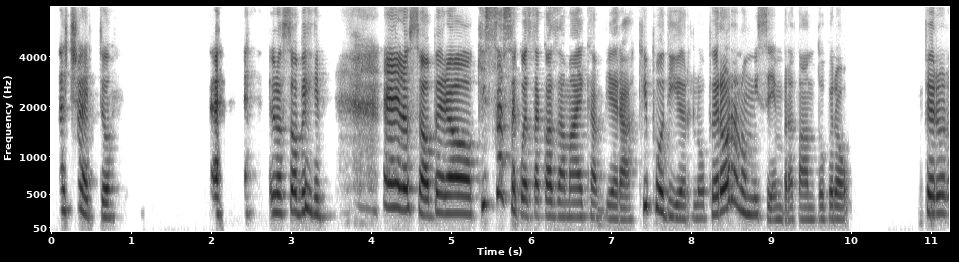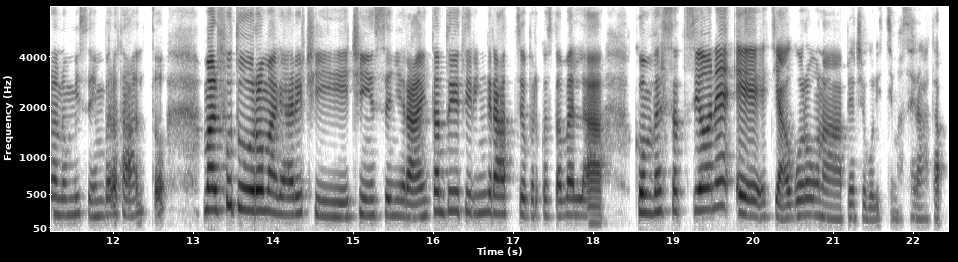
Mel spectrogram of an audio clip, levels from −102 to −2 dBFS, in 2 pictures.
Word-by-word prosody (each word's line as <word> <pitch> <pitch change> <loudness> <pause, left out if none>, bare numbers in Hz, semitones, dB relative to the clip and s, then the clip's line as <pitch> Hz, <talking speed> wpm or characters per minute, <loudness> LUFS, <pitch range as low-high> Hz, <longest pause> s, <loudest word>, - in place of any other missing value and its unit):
E - - +1
certo. 190 -4 -1 1.2
Eh, 235 -1 +6 0.3
eh, 250 0 -23
e 245 - -3
lo 245 - +3
so 260 +2 +1
be 230 -7 -2 0.7
eh 320 -2 +8
lo 285 0 +8
so, 220 -7 +3
però 240 -1 +5
chissà 365 - -1
se - - -2
questa 215 -1 -1
cosa 205 -2 -1
mai 195 0 -2
cambierà. 170 -4 -5
Chi 345 +1 -3
può 305 -6 +2
dirlo? 180 -3 -7
Per 230 +8 0
ora 350 +8 +4
non 255 -8 -3
mi 220 0 -6
sembra 165 -5 -8
tanto, 160 0 -9
però 170 -1 -4 0.9
per 240 -2 +2
ora 235 -1 -3
non 220 0 -10
mi 230 +1 -10
sembra 210 -2 -7
tanto, - - -7 0.5
ma 290 +1 +10
il 285 - +7
futuro 290 -3 +4
magari 240 -3 0
ci 200 -4 -9
ci 220 +1 -5
insegnerà. 210 -3 -1
Intanto 255 +7 -2
io 270 -1 0
ti 265 -1 -7
ringrazio 240 -2 -2
per 210 -1 -13
questa 210 -1 -7
bella 215 - 0 0.4
conversazione 270 +5 +2
e 210 -7 +2
ti - - -5
auguro 205 +6 -2
una 175 -6 -7
piacevolissima 165 - -14
serata. 170 - -13
220 Hz, 145 wpm, -22 LUFS, 195-260 Hz, 1.2 s, ma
